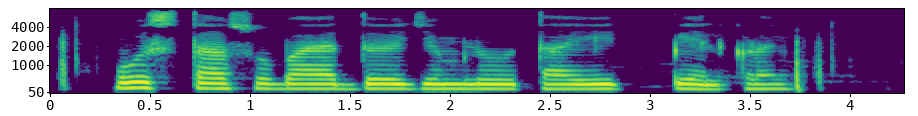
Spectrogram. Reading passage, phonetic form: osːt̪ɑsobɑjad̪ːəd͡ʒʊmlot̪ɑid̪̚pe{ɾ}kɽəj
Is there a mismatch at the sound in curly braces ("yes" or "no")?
yes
